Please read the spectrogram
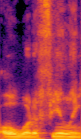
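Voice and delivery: ordinary talk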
